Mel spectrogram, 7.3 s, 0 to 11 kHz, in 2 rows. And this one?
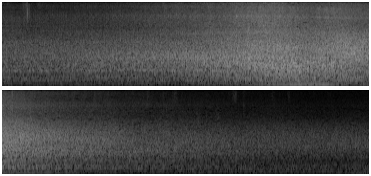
MERCEDES passing slow
Mercedes passing in front of a MS sett (sennheiser mkh 30 an mkh 50), this is allredy downmiksed so noe plugins needed.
